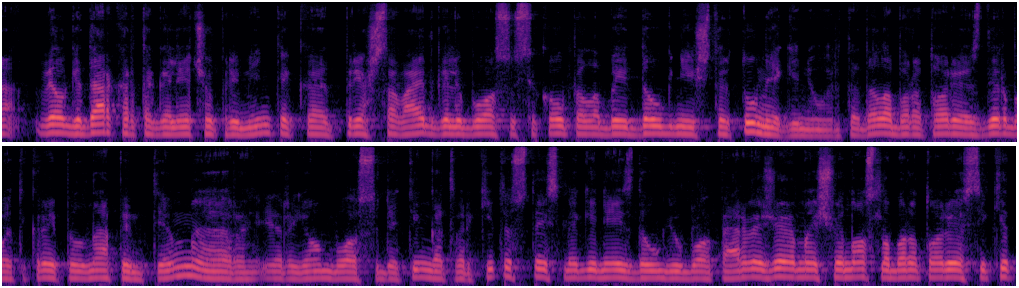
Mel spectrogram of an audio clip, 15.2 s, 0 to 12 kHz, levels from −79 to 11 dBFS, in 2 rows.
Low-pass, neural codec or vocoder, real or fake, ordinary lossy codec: 10.8 kHz; none; real; Opus, 16 kbps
